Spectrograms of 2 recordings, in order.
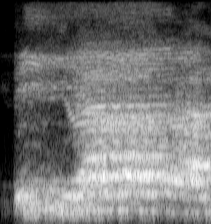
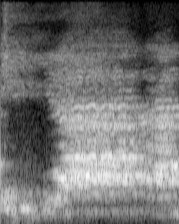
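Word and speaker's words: إياك: Tidak menjelaskan hamzah saat melafalkan kata iyyaka. Ini ada sebagian orang, tapi saya kira kalau saya selama mengamati di Indonesia jarang. Ini orang-orang Arab biasa. Ada yang baca iyyaka, ya, jadi i-nya gak dibaca. Iyyaka na'budu wa ya, jadi i-nya tidak terdengar. Jadi kan harus dibaca i. Itu ada hamzah ya.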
